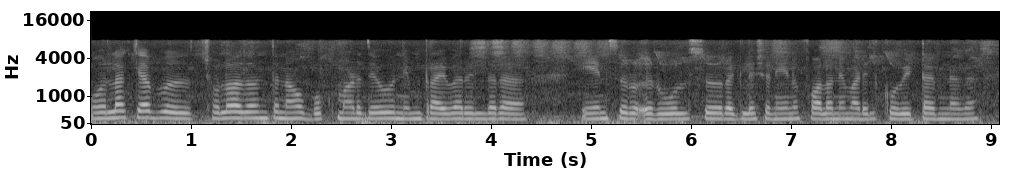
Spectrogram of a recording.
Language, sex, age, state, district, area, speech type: Kannada, female, 30-45, Karnataka, Bidar, urban, spontaneous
